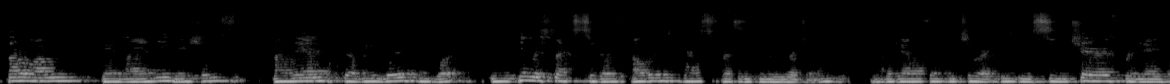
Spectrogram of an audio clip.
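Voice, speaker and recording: Halting man moderating a forum. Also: mid-range voice, mellow. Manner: halting, with frequent uh fillers. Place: community meeting room. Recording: echoey room.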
